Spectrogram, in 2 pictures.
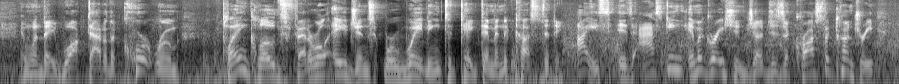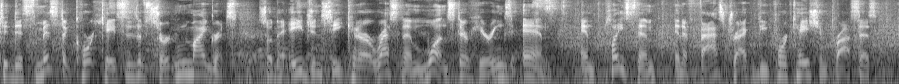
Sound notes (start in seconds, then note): none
